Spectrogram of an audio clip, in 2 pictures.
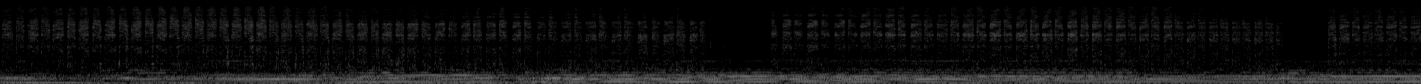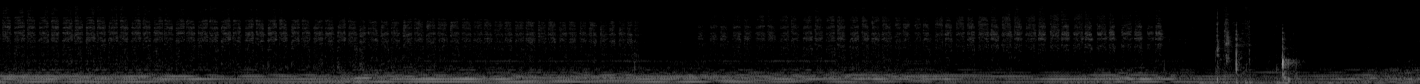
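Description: The felt tip of an Imagine Ink mess-free marker scrubbing rapidly back and forth on the special colouring paper: a continuous scratchy scribbling that stops briefly three times as the marker is lifted. There is a short sharp tap near the end.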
